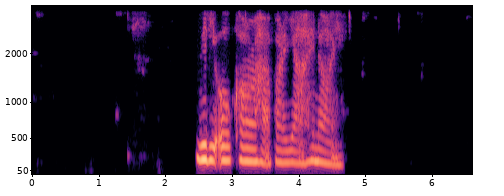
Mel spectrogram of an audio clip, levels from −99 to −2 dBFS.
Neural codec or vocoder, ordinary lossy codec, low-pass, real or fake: none; none; 3.6 kHz; real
